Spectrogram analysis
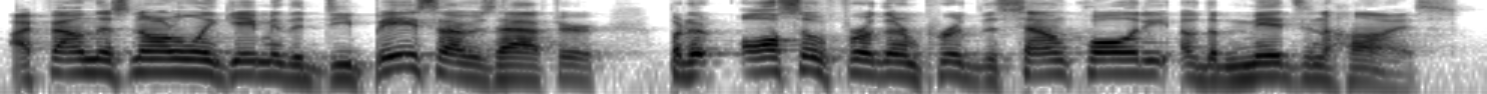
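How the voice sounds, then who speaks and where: A man's voice: on the high side, brisk, fairly bright tone. A man reading a scripted product review as the reviewer and narrator.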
